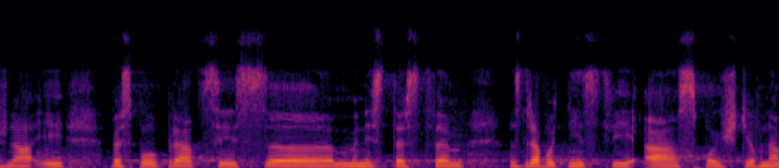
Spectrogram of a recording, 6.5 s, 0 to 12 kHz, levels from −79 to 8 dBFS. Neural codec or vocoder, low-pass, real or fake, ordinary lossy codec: none; 7.2 kHz; real; Opus, 24 kbps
